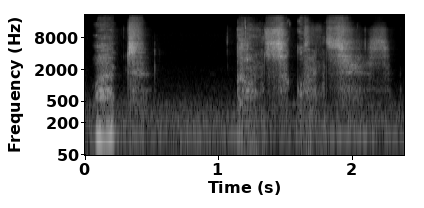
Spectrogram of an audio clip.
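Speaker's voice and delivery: slow breathless whisper; terrified whisper. Acted. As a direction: whisper it in dread.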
